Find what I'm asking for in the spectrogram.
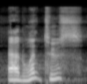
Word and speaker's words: Adventus: which in Latin, it's Adventus, because the V's are pronounced W.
